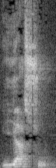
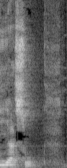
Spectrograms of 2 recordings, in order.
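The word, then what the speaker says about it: يسوع: Maintenant, les musulmans sont convaincus, les musulmans arabes prononcent ce Jésus-là par Yassou. Donc en arabe, normalement c'est Yassou.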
